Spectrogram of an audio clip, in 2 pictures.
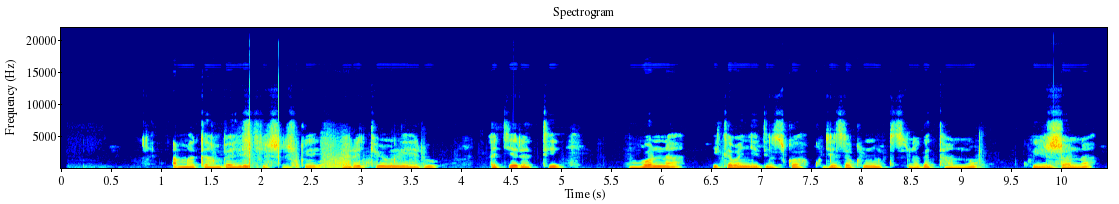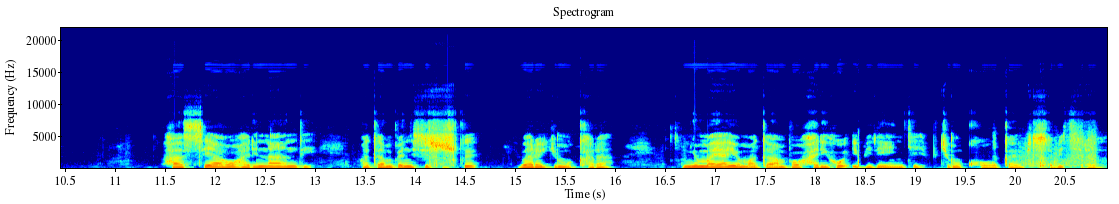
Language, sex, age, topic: Kinyarwanda, female, 18-24, finance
